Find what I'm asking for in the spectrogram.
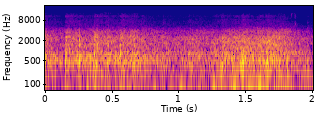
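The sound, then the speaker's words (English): A hail of gunfire as officers confront a gunman: a dense, continuous rattle of rapid shots with no pauses, loud and crackling throughout. “This hail of gunfire is thought to be the moment Long was confronted by officers.”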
